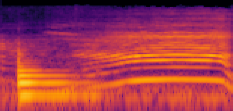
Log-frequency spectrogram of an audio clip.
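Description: One long cow moo, loud and alone, that starts low and buzzy, lifts in pitch partway through, holds steady, then drops off sharply at the end.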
